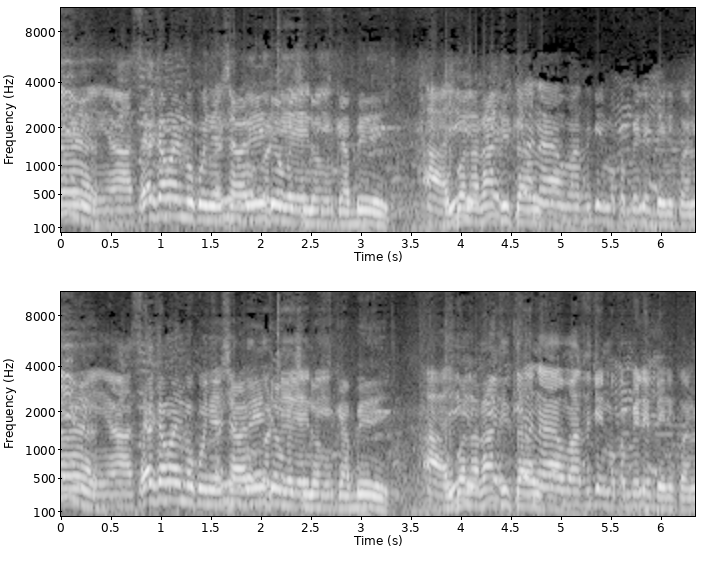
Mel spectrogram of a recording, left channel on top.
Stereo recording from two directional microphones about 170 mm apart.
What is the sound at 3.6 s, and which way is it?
Speech, centre (ahead or behind).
